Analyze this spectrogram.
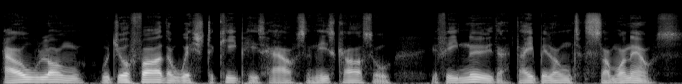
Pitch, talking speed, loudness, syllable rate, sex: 90 Hz, 200 wpm, -19 LUFS, 4.8 syllables/s, male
